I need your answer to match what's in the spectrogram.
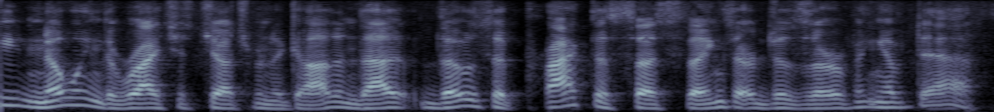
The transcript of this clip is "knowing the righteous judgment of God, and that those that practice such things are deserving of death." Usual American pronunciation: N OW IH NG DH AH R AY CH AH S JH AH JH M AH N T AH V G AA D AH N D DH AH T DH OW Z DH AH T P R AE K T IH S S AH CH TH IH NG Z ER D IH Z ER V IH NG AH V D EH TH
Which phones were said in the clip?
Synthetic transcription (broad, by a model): N OW IH NG DH AH R AY CH AH S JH AH JH M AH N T AH V G AA D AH N DH AH T DH OW Z DH AH T P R AE K T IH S S AH CH TH IH NG Z ER D IH Z ER V IH NG AH V D EH TH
